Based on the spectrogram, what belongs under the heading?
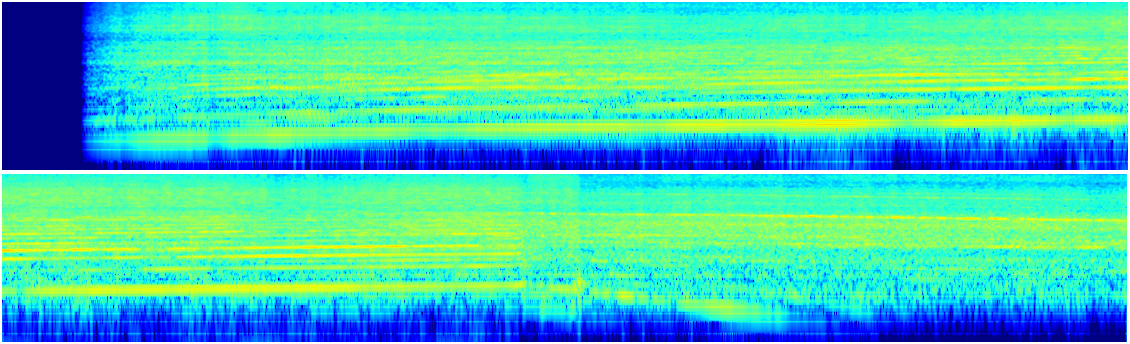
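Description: Turbocharged Subaru WRX STI flat-four, fitted with a twin-scroll turbo kit, making a full-throttle pull on a chassis dynamometer: the revs climb steadily for about twelve seconds, then the throttle closes and the engine winds down with a high whine falling away.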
